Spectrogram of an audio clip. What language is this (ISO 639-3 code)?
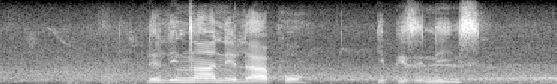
ssw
